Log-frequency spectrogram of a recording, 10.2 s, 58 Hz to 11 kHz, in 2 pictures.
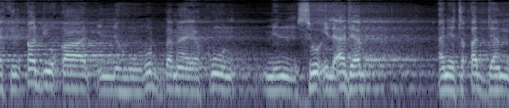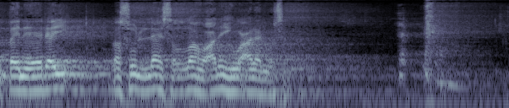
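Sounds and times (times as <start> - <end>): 
speech: 0.0 - 8.2
single sneeze preceded by a quick catch of breath: 9.1 - 10.1.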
